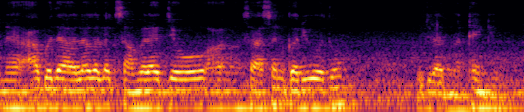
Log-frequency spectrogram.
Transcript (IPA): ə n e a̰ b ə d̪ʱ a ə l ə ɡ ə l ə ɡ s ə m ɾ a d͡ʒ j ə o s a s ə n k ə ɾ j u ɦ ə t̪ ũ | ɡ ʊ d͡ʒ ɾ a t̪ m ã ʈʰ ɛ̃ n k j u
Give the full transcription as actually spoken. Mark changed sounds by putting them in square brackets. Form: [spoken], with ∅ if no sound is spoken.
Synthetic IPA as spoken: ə n e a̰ b ə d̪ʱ a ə l ə ɡ ə l ə ɡ s [a] m ɾ a d͡ʒ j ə o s a s ə n k ə ɾ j [ũ] ɦ ə t̪ ũ | ɡ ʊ d͡ʒ ɾ a t̪ m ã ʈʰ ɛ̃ [ŋ] k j u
